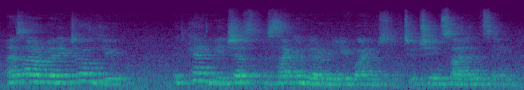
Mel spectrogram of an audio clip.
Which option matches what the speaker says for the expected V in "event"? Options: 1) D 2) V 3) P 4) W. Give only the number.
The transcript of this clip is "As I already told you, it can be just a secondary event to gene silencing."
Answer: 4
